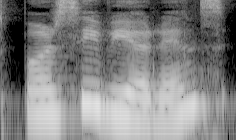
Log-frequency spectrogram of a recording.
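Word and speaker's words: perseverance: परसीवियरेंस, पहले तो आप इसको तोड़ तोड़ के पढ़िए। पर सी और यहाँ पे स्ट्रेस होगा वियरेंस। परसीवियरेंस इज द की to success.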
